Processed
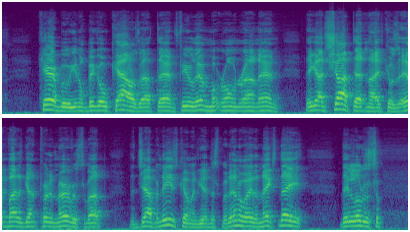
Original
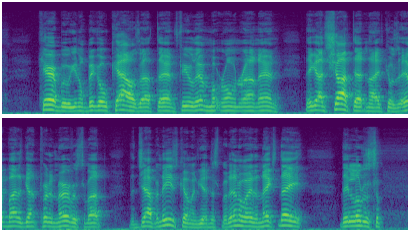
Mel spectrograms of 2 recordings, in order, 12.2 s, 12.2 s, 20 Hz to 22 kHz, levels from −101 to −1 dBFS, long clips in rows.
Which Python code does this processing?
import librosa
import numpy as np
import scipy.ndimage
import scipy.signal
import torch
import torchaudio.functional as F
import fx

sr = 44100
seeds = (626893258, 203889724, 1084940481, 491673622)

y = fx.high_shelf(x, sr, hz=2700.0, db=7.5, at=(5.31, 6.28))
y = 10.0 ** (-12.5 / 20.0) * np.tanh(y / 10.0 ** (-12.5 / 20.0))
